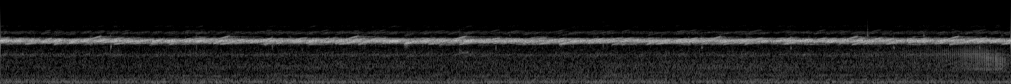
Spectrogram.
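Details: Spring peepers calling at night from a frog pond early in the year: a dense, unbroken chorus of high, shrill peeps that merge into one steady ringing tone throughout, with no other clear sounds.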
